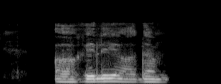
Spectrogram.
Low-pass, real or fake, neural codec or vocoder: 7.2 kHz; real; none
